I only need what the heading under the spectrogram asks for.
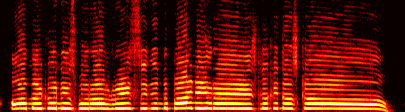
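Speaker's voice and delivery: very high, loud bunny squeal; excited squeaky bunny. Acted. Bunny racing with the others, squealing excitedly. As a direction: squeal with delight, stretching the last word. Bunny cheers during race.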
